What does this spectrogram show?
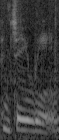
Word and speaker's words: Jealyne: for Jess how do you say your name jayen jayen jayen is in first Jess is in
